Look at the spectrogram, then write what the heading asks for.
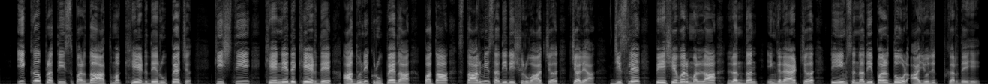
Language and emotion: Dogri, neutral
